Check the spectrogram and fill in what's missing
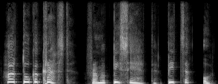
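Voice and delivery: high, exaggerated Italian accent; high-pitched mock-Italian food names; hammed-up Italian accent. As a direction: put on a cartoon Italian accent. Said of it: "Do you like my Italian accent?".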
